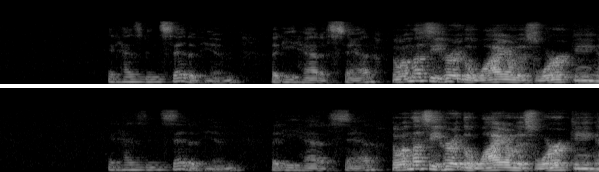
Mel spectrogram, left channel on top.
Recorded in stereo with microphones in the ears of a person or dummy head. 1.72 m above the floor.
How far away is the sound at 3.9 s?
About 2.5 m.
